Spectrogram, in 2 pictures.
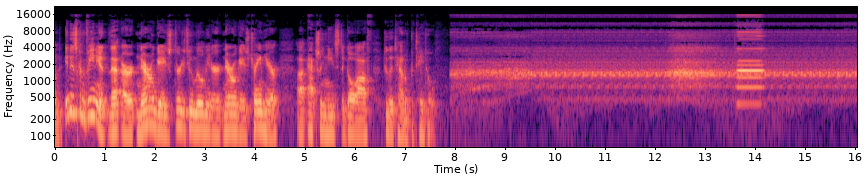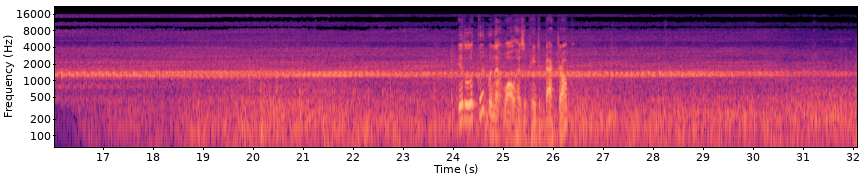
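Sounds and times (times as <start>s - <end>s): model locomotive whine: 7.9s - 32.0s
locomotive toot: 12.1s - 15.1s, 16.4s - 32.0s
low rumble: 16.6s - 32.0s.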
